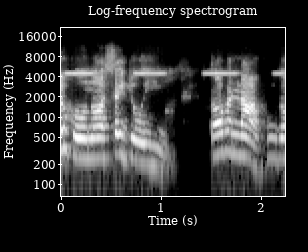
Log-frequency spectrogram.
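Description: A person talking, with a thin, steady high-pitched tone running along under the voice.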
